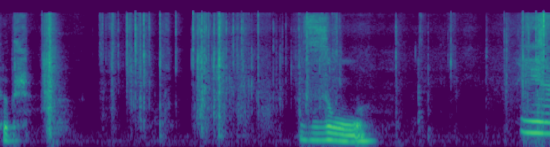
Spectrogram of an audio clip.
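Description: Plastic sheets rustle and crinkle as they are handled.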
